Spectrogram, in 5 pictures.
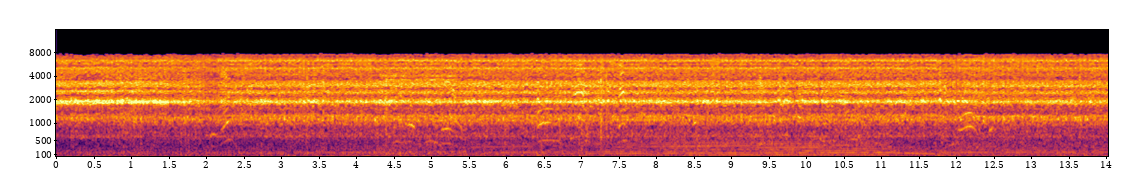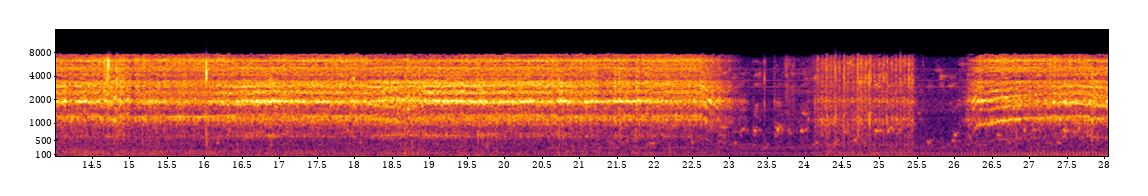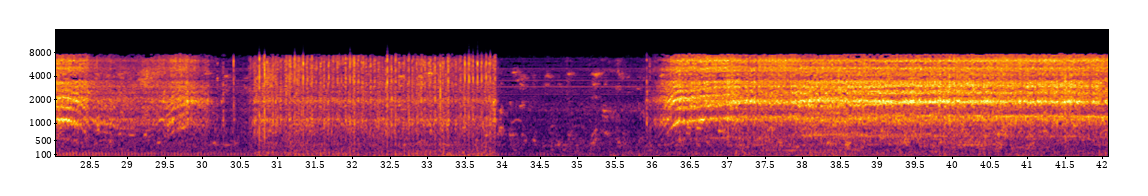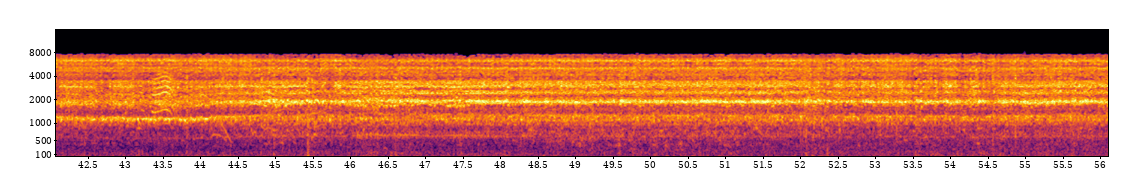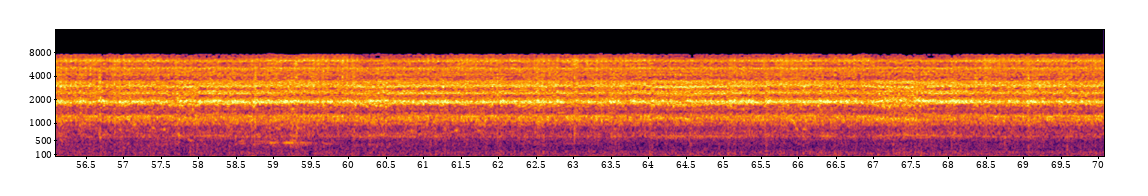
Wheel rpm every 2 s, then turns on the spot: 160, 160, 170, 160, 160, 160, 160, 160, 160, 160, 160, 80, 20, 110, 90, 30, 30, 0, 120, 160, 160, 150, 160, 160, 160, 160, 160, 160, 160, 160, 160, 160, 160, 160, 160.
24-26 30-34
